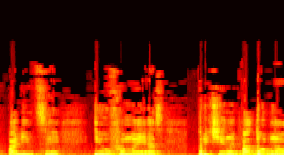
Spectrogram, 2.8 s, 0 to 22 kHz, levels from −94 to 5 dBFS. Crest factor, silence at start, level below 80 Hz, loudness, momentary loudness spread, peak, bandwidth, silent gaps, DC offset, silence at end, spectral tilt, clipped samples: 14 dB; 0 s; -40 dBFS; -17 LUFS; 7 LU; -4 dBFS; 13.5 kHz; none; under 0.1%; 0 s; -4.5 dB/octave; under 0.1%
